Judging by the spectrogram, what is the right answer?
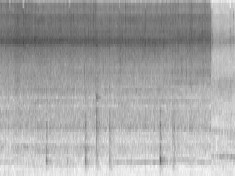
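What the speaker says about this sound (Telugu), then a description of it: "బరుగులు వేసుకొని ఇంకా కింద పైన అంతా నీట్గా కలబెట్టుకోవాలి" A spoon works through puffed rice (borugulu) in a pan with turmeric, scraping and clinking in a few sharp strokes over a soft continuous sizzle, close up, before the sound drops away near the end; nobody speaks.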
